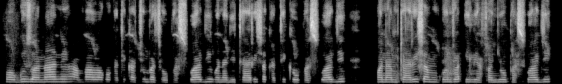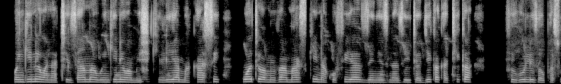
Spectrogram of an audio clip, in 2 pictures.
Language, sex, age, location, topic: Swahili, female, 18-24, Mombasa, health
